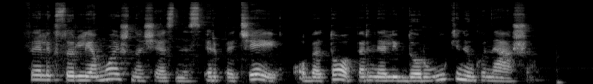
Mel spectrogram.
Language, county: Lithuanian, Kaunas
